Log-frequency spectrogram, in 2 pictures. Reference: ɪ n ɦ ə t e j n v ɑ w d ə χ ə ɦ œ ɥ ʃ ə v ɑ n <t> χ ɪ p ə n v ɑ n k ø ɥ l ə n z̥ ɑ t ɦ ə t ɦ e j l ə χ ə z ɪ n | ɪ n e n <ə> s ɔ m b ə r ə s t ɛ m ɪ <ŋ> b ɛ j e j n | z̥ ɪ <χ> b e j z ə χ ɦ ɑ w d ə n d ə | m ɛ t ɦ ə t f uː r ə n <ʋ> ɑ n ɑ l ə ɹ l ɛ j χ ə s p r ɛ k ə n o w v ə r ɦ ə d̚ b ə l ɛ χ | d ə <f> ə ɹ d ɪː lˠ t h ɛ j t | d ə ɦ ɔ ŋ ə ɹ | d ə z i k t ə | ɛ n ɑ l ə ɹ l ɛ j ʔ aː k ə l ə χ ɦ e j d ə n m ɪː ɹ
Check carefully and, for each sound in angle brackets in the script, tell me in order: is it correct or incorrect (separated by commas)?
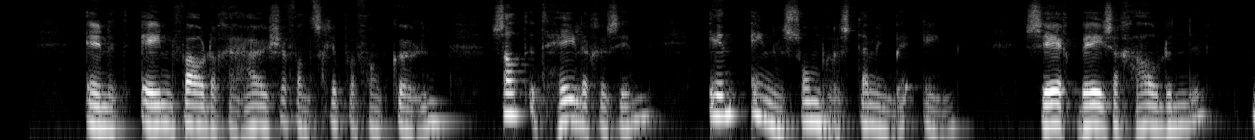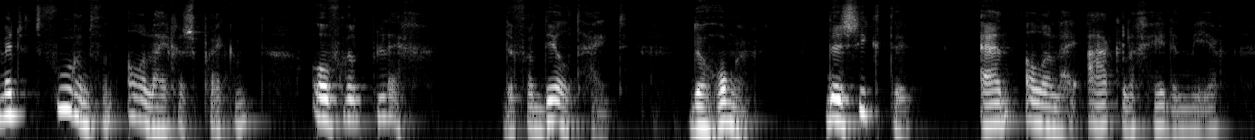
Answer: incorrect, correct, correct, correct, incorrect, incorrect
